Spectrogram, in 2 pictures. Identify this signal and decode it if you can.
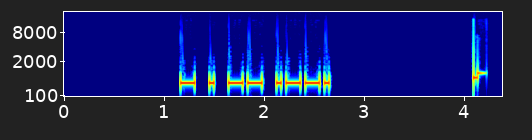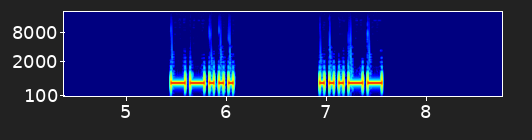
Morse code, heard as a keyed tone, about 25 wpm, spaced as for 17 wpm, 700 Hz. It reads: TEMP 73
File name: Top 90 QSO Elements - 6x Character Spacing - 25wpm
